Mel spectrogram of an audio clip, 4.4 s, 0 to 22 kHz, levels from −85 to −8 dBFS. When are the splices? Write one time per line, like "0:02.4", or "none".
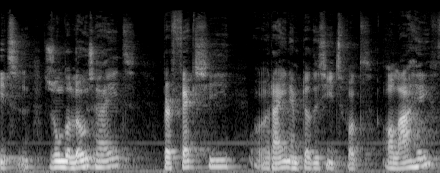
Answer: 0:02.5
0:03.0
